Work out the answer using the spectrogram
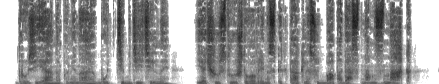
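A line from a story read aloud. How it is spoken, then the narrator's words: Loud whisper. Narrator (Russian): громко прошептал Улис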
